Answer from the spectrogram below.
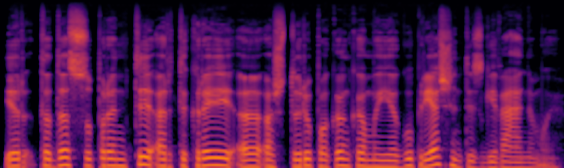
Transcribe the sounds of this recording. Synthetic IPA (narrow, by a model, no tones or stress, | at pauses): ɪɾt̪ɐd̪ɐsʊpɾɐnʲt̪ʲɪʔɐrt̪ʲɪkɾɐɪɐɐʃt̪ʊɾʲʊpɐkɐŋkɐmɐɪjɛɡuːpʲɾʲiɛʃʲɪnʲt̪ʲɪsɡʲiːʋʲæːnʲɪmʊ̰j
